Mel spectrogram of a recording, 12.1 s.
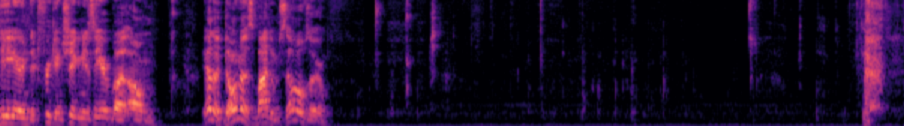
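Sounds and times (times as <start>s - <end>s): steady low hum: 0.0s - 12.0s
soft chewing: 2.1s - 2.7s, 4.3s - 12.0s
faint mouth clicks: 4.9s - 6.1s, 10.0s - 10.4s.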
